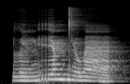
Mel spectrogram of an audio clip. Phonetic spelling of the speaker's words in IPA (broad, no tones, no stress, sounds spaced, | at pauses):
l ĩ m rʲ æ m dʲ ũ w æ̃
